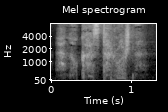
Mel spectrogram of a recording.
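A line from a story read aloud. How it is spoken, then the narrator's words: Whisper. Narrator (Russian): шепнул Щукин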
